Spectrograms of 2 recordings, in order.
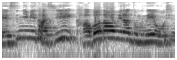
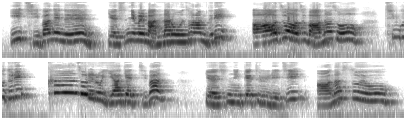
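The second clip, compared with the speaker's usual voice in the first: ordinary delivery, nothing marked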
